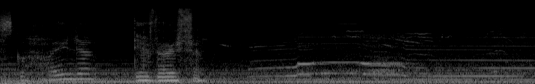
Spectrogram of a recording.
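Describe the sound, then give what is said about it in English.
Wolves howl in long, wavering tones that rise and fall and overlap one another, with a steady low rumble underneath throughout. “We said our prayers in the evening, and then we always heard the howling of wolves.”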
